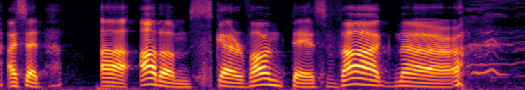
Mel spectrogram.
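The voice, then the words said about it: Put-on Transylvanian accent. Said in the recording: “I said Wagner in a Transylvanian accent ... It did sound bad”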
